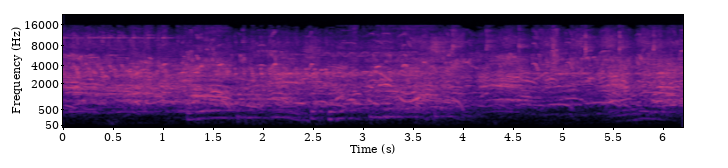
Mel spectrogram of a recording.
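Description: Dense chorus of caged songbirds singing at once, white-rumped shamas among them, with many overlapping whistles and chattering phrases. A man's voice is heard in the background for a couple of seconds about a second in.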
